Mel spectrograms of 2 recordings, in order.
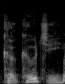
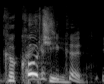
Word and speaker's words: Kikuchi: And you can't say Kikuchi. – No, it's Kikuchi. – You could say it that way too.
